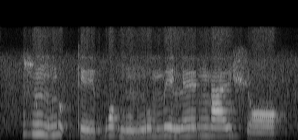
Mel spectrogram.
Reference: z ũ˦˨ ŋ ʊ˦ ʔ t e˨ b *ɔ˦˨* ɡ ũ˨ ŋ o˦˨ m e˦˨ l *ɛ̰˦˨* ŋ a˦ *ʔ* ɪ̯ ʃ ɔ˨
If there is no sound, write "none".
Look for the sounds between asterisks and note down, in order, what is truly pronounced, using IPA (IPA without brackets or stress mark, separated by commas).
ɔ˦˨, ɛ˦, none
